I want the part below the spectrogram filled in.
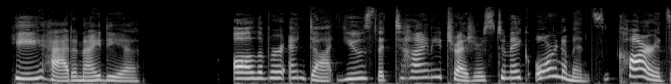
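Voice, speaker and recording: A woman's voice: fairly high pitch, no echo. A woman narrates a children's picture book with lots of melodic movement in her voice. She takes her time and tells it expressively for young listeners. The sound is close and dry. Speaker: storytime host and narrator.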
